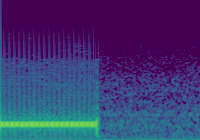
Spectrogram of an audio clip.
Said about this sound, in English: Ring. Hello. You reached the phone of ….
